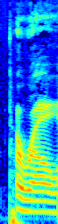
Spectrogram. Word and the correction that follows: Petiot: whatever the fuck it is. – No, yeah. – It's Petiot. – Yeah, some unpronounceable French bullshit. – It's Petiot.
